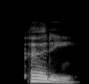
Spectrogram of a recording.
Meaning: Pronunciation spelling of pretty
- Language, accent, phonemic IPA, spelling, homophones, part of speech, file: English, Australia, /ˈpɜɹ.di/, purdy, Purdey, adjective, En-au-purdy.ogg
